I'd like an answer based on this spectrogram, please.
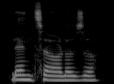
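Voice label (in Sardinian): "lentzolos", Sardinian, female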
